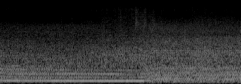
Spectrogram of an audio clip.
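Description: A race car engine in the rally video game Gravel holds a steady high rev, then the pitch drops as a gear shift comes down, loud and continuous with no voices.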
